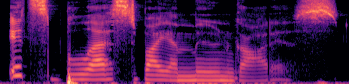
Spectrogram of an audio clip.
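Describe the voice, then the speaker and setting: A woman's voice: lowish voice, steady tone, takes it slowly, a bit bright, smooth, no echo. A woman voicing an earnest, polite young schoolgirl in a storybook reading. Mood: certain.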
